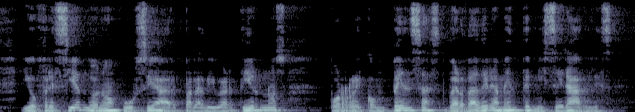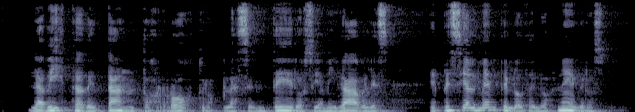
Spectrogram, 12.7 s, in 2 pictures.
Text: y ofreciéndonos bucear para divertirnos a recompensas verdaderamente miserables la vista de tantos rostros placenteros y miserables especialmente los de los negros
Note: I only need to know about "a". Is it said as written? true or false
false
